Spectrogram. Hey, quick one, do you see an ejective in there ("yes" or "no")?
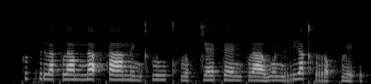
no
